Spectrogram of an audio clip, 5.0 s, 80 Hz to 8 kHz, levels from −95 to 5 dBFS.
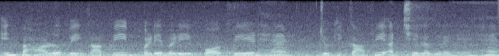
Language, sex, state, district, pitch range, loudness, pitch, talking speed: Hindi, female, Uttarakhand, Tehri Garhwal, 225-265 Hz, -15 LUFS, 250 Hz, 170 wpm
